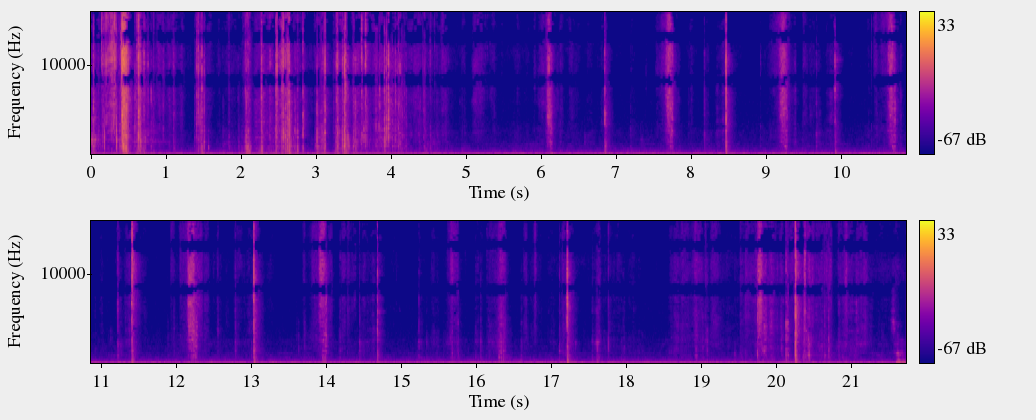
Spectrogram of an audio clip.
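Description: Weiss Schwarz trading card booster packs from That Time I Got Reincarnated As A Slime are torn open and handled, giving faint crinkling foil and soft card shuffling clicks scattered over a steady low background hum.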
